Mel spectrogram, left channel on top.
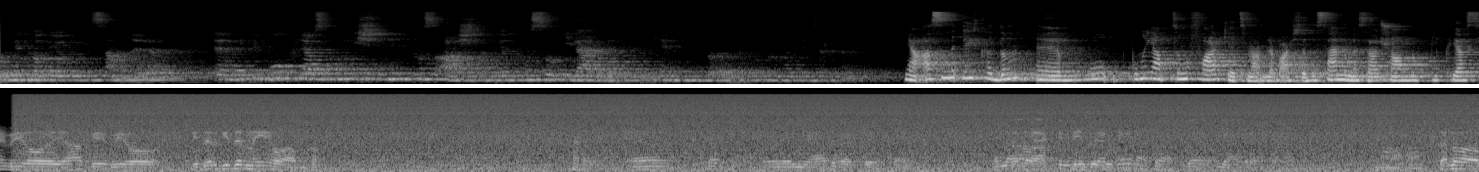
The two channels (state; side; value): different; both; correlation 0.00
